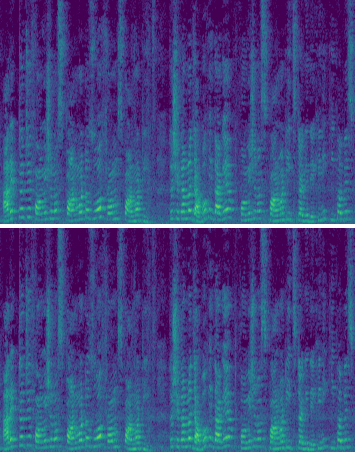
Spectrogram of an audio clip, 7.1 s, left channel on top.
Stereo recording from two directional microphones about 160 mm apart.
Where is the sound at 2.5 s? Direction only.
25° left (ahead or behind).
